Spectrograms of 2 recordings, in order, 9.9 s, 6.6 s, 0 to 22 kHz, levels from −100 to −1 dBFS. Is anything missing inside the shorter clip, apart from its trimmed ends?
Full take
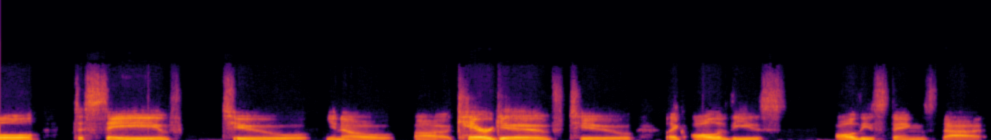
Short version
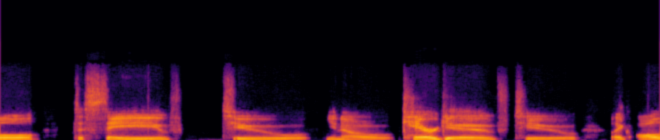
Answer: yes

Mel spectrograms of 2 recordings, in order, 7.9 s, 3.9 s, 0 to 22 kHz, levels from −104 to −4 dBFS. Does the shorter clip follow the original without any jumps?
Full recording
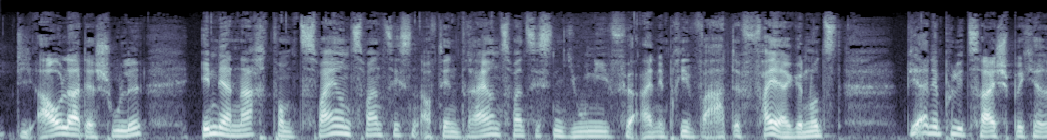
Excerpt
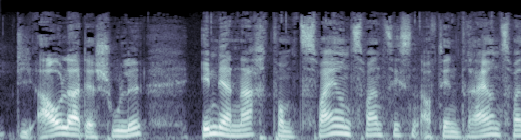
yes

